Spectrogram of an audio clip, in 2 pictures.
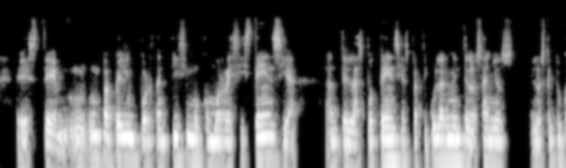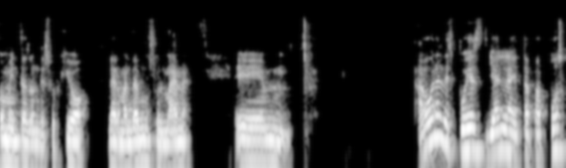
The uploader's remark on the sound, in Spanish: Casa Árabe, en colaboración con la Universidad Nacional Autónoma de México (UNAM) organizó el pasado 4 de abril una mesa redonda online.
